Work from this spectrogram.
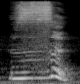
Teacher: він вимовляється в цьому слові твердо і позначається одною рисочкою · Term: приголосний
